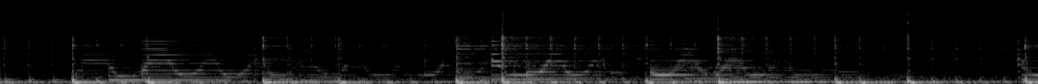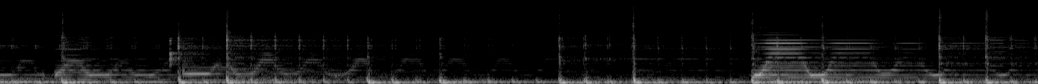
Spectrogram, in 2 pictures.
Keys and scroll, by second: 18.4 ctrl+alt+0, 20.4 g.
